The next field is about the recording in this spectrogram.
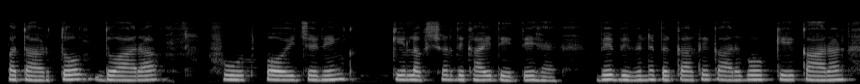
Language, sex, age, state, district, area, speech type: Hindi, female, 18-30, Madhya Pradesh, Gwalior, rural, spontaneous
